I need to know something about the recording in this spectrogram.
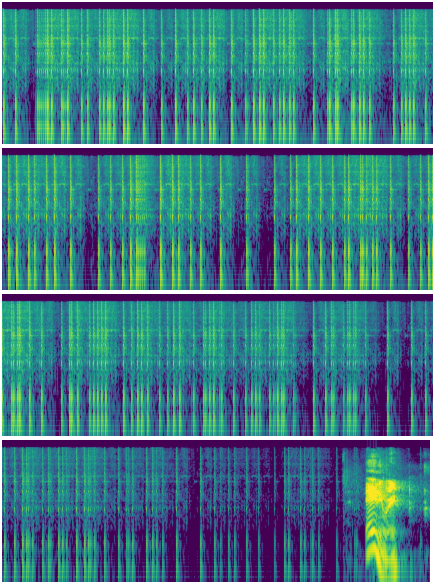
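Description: Quick, rapid footsteps clatter while climbing a ladder.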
